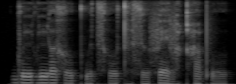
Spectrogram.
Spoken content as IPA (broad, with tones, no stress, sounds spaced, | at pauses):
ɡ u˦ ɲ ṳ˦ ɲ ʌ˦ x o˧ kʷʼ ə˧ t͡sʰ o˧ t ə̤˨ s ɵ˨ f ɛ˦˨ v ə̤˧ qʰ ə˧ pʼ o˨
